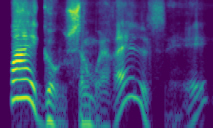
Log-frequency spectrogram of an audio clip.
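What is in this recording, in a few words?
French male, voice; Pirates Of The Caribbean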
